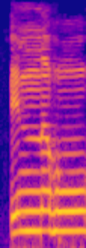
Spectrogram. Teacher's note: نون مشدد پر غنہ کریں گے، الٹا پیش ایک الف کے برابر کھینچ کر پڑھا جائے گا.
